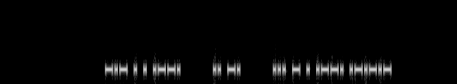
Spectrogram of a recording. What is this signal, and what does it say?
Morse code, heard as a keyed tone, about 50 wpm, 700 Hz. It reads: KEEP IN STEP.
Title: 2x Word-Spacing - Sentences from Top 400 Words - 50wpm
